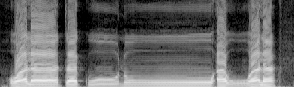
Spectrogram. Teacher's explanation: Kemudian pada lafal nu awwalaka, ya, di sini sama hukumnya dengan lafal bima anzaltu, yaitu adanya mad jaiz munfasil. Maka kita harus memanjangkan nu-nya sepanjang 4 atau 5 harakat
